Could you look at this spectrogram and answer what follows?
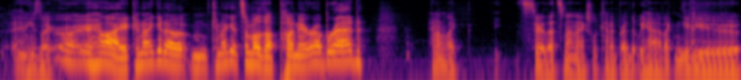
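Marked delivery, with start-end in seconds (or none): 0.8-4.9 put-on old man voice, much higher, slower. Retelling a caller heard over the speaker, imitating an old man. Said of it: "you can tell that it's like this old, old man".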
